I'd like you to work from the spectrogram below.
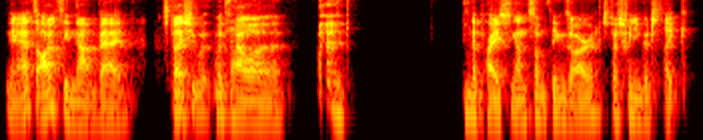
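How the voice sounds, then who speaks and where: A woman making short, halting, laid-back remarks in a casual chat with friends. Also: rumbling low, a bit bright, slight background noise.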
